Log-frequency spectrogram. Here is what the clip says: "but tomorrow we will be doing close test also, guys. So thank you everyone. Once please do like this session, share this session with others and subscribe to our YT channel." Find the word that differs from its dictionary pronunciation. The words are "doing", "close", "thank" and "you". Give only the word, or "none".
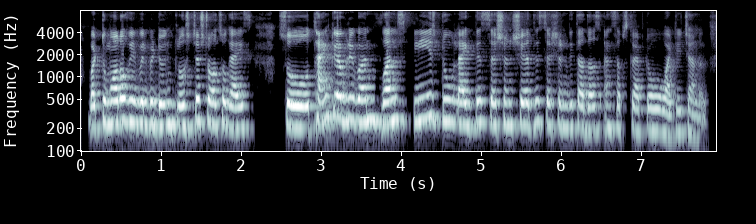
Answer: thank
